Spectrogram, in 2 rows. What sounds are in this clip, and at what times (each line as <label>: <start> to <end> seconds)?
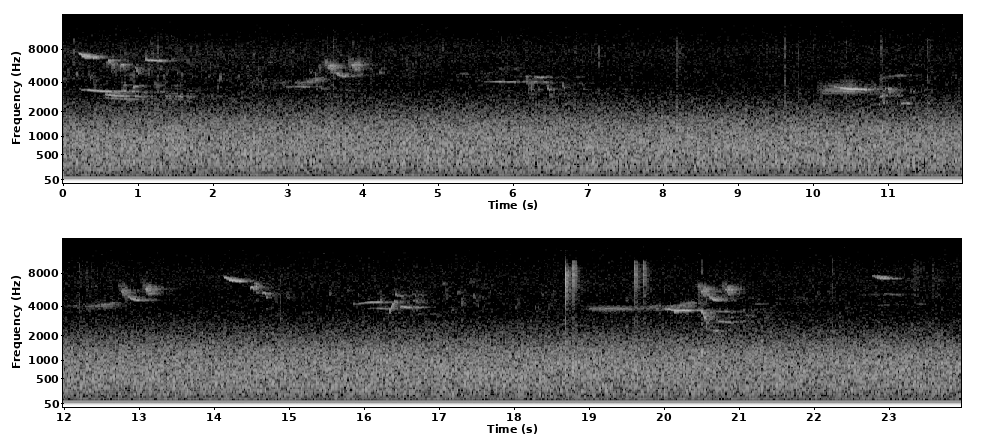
Brown Creeper song: 0 to 2 seconds
Hermit Thrush song: 0 to 8 seconds
warbler song: 2 to 4 seconds
Hermit Thrush song: 10 to 12 seconds
warbler song: 12 to 14 seconds
Brown Creeper song: 14 to 16 seconds
Hermit Thrush song: 16 to 18 seconds
Varied Thrush song: 18 to 20 seconds
Hermit Thrush song: 20 to 22 seconds
warbler song: 20 to 22 seconds
Brown Creeper call: 22 to 24 seconds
